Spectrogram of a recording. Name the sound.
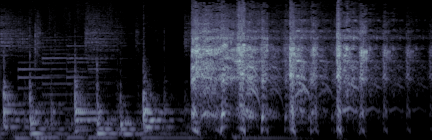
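coughing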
